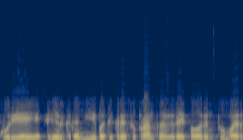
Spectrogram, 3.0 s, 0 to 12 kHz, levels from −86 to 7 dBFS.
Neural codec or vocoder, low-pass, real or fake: none; 10.8 kHz; real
